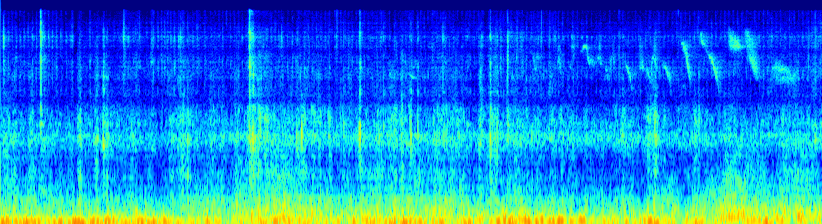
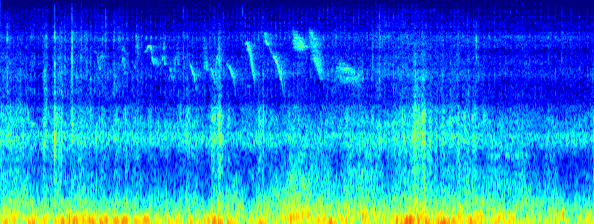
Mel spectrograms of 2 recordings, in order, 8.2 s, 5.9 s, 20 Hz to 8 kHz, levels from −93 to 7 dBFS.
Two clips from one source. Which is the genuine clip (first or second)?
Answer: second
